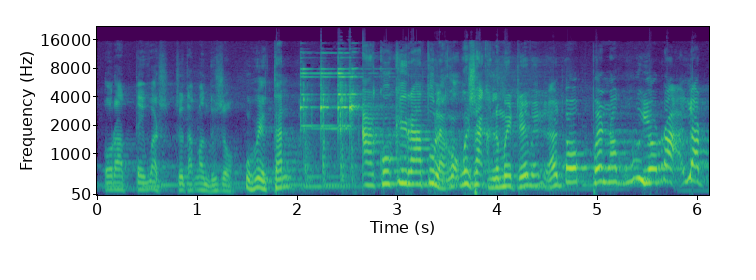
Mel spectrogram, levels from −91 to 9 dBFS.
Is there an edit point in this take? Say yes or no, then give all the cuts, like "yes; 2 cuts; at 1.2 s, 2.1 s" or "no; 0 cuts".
no; 0 cuts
